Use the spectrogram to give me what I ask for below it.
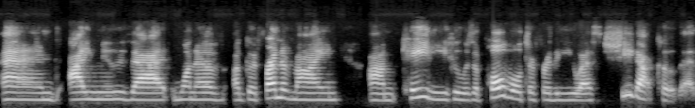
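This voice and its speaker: A woman with an American accent has a plain, everyday voice at medium pitch, with fairly even intonation and a fairly slow pace. The sound is dry and close with no echo, over a quiet background. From US. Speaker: Olympic athlete. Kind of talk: interview.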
